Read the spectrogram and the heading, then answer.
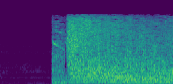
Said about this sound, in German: Dieses Video zeigt, wie im Zentrum der Stadt Sumy im Nordosten der Ukraine zwei russische Raketen nacheinander einschlagen.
